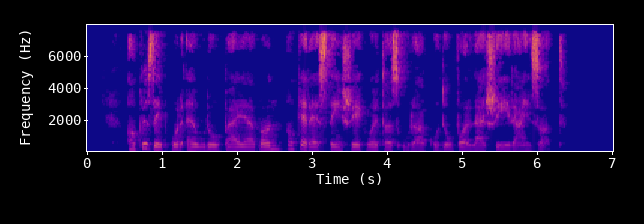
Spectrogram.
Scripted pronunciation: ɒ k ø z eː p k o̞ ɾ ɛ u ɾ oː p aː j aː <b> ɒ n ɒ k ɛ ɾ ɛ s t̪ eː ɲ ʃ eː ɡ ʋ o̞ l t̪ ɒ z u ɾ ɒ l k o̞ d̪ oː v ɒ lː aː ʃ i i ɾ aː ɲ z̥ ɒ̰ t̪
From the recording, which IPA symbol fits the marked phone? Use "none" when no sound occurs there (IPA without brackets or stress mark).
b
